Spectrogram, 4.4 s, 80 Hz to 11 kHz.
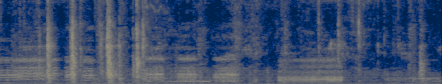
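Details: Backyard hens on March 30, 2024, clucking busily: short, repeated, chattering notes, then a longer, tonal, wavering call near the end, with scratching and low background rumble.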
